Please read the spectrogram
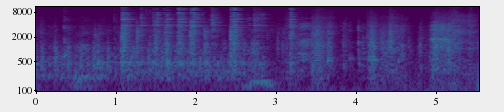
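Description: Irregular light knocks, clicks and rustles of someone walking with a handheld camera: footfalls and handling noise, several small taps a second with no steady sound under them.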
